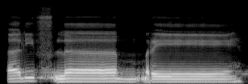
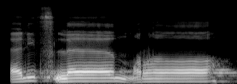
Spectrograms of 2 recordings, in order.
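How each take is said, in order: First: The last syllable ends in an e sound. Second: The last syllable ends in an open a. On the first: This is the Shu'bah reading. "Riwayat Syu'bahnya" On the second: This is the Hafs reading. "Itu riwayat Hafiz"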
